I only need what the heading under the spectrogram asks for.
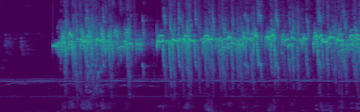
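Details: Young blue-crowned hanging parrots in training: after a near-silent start, a dense, unbroken stream of high-pitched buzzy chattering begins, pausing briefly once before continuing just as intensely, with a faint steady background whine.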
